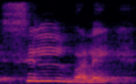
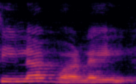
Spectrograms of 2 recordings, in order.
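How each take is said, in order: First: The final a of sila is dropped, giving silvalai. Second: The final a of sila is kept before valai. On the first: "அகரம் கெட்டு புணர்ந்ததற்கு எடுத்துக்காட்டு" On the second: "அகரம் கெடாமல் புணர்ந்ததற்கு எடுத்துக்காட்டு"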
